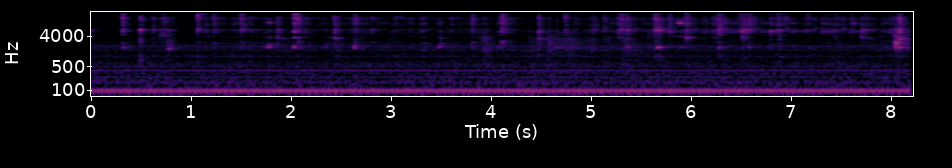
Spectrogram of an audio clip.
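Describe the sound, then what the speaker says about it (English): A fork clinks and scrapes against a bowl while mixing ingredients, light irregular ticks over a steady low hum, no talking. "now I've gone and got myself a fork right here, and I'm just gonna start mixing it up a little bit"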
